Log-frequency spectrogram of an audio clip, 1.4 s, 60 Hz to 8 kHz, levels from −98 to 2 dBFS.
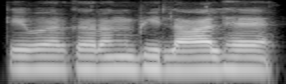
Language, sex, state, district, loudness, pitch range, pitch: Hindi, male, Jharkhand, Deoghar, -18 LUFS, 140-150 Hz, 145 Hz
